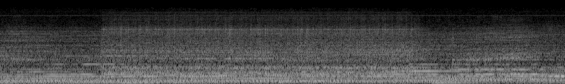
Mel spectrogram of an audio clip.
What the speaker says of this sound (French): Le moteur repart.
